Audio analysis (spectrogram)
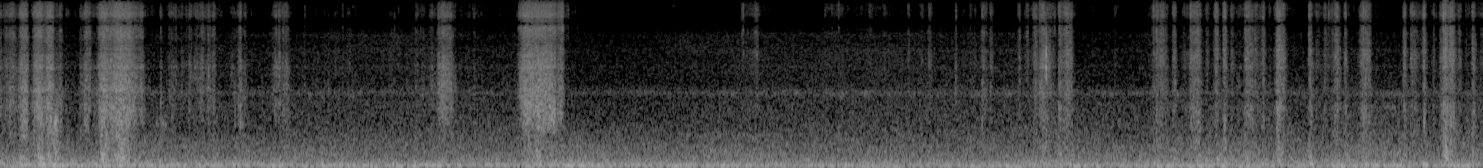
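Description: The bristles of a large paintbrush are brushed across a soft, porous, dark green foam windscreen on a Blue Yeti mic. The result is a steady, quiet, low-heavy rustle with repeated brighter scratchy swishes from each stroke.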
